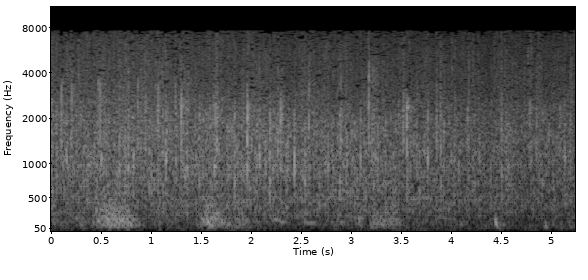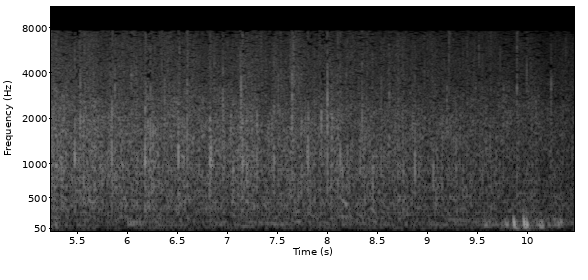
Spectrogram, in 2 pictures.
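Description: A crowd in a sanctuary of Saint Joseph claps steadily for about ten seconds for a young child, a dense, crackling wash of many hands that stays loud throughout and tapers only slightly at the end.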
